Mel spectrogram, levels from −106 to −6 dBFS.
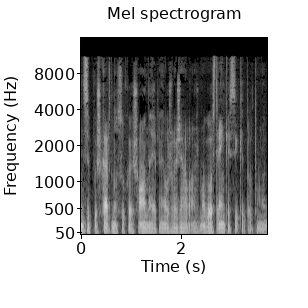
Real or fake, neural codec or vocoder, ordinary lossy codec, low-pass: fake; codec, 44.1 kHz, 7.8 kbps, DAC; MP3, 48 kbps; 14.4 kHz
